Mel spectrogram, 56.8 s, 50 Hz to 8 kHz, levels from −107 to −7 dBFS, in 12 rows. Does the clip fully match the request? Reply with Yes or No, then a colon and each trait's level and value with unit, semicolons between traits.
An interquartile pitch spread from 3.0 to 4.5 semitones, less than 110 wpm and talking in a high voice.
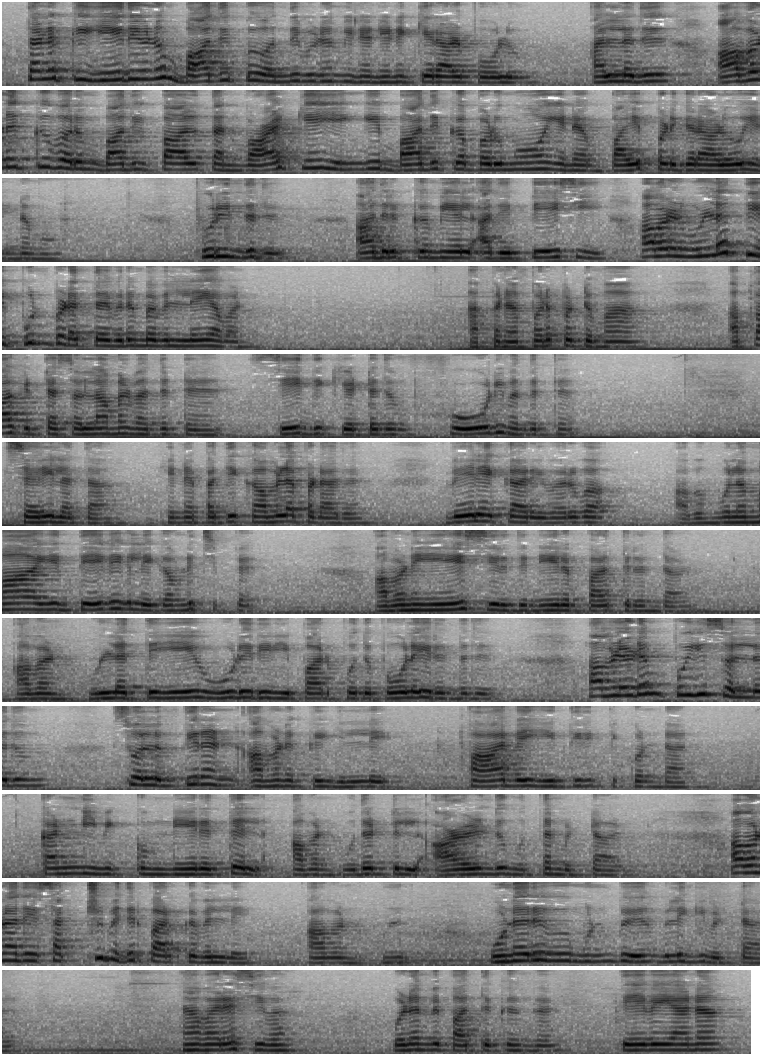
Yes: average, 3.4 semitones; average, 100 wpm; high, 195 Hz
